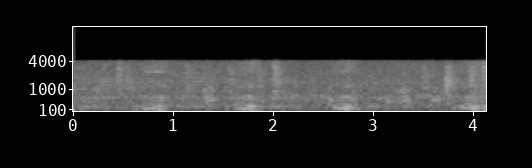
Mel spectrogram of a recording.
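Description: Week-old Labrador Retriever puppies nursing, giving short low grunts about once a second over a steady hiss.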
